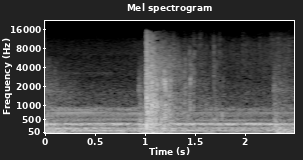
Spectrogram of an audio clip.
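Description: A gunshot cracks sharply once.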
